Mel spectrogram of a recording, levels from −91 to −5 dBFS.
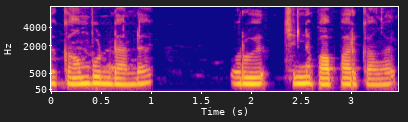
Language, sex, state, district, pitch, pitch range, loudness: Tamil, female, Tamil Nadu, Chennai, 180 Hz, 175-195 Hz, -18 LUFS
